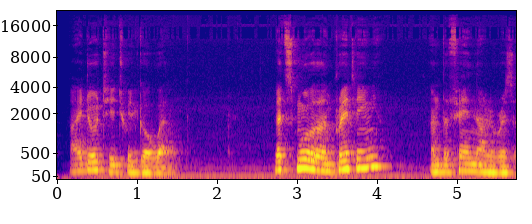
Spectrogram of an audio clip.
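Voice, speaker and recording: A man with a French accent speaks at a fairly slow pace with long, frequent pauses, his somewhat breathy, dark, mellow tone at a medium pitch carrying lively intonation amid audible room echo. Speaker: 3D printing hobbyist. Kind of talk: tutorial.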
